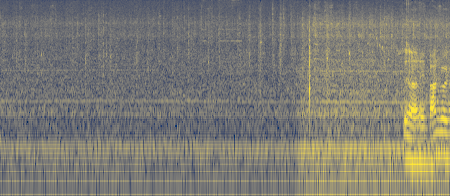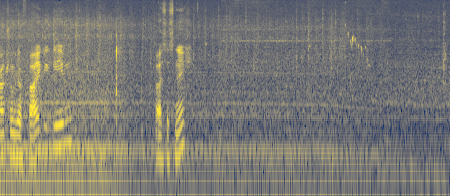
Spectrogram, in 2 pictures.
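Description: A diesel locomotive engine rumbles steadily and then winds down as the train slows.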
